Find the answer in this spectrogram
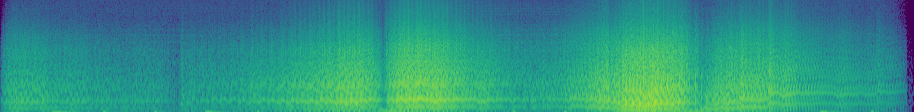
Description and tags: Electromagnetic antenna sound
This is an electromagnetic sound of an UbiCA Lab (UPF) robot antenna. This robot is able to take inventory of a shop without the need of any prior knowledge and with the minimal set of resources.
